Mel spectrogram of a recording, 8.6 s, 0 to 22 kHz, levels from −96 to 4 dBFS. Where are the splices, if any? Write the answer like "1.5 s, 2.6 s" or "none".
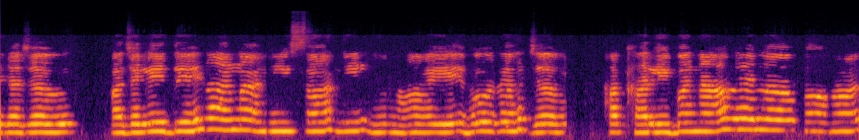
none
